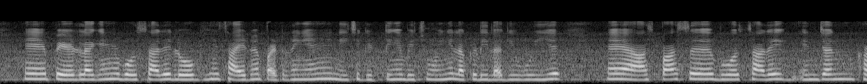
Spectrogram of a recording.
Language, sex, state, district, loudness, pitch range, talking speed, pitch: Hindi, female, Uttar Pradesh, Etah, -17 LUFS, 225-245 Hz, 195 wpm, 230 Hz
